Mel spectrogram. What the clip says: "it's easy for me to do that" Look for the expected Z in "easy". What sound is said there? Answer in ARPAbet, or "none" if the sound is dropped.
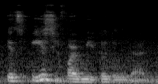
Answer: Z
